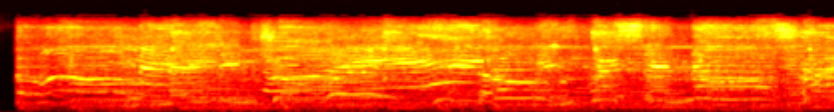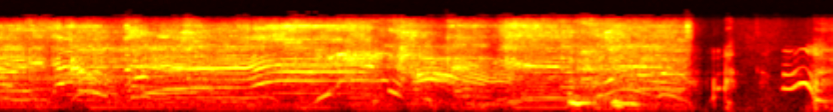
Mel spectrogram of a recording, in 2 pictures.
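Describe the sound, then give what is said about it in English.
Many voices sing and shout at once in overlapping, clashing pitches, everybody singing a different tone, with shrill screams and whoops, including a screamed "Yeehaw!" whose voice breaks, rising over the noisy, loud, chaotic chorus before it cuts off abruptly near the end. “Just the chaos and everybody singing a different tone”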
